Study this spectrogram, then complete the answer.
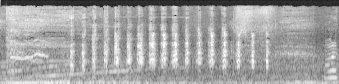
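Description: A man laughs loudly close by.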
